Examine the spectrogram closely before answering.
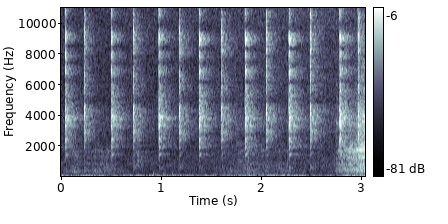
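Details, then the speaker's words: Delonghi Magnifica S showing a grounds-tray-full fault with an empty tray. The tray microswitch is tapped repeatedly, giving light, crisp clicks about four a second. It actuates as it should; coffee caught around it can stop it working. "hopefully you will hear this click see this in that so every time I tap up I know my hands in the way but every time I tap up you can hear it"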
